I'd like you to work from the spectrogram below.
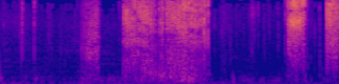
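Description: Duct tape is pulled from the roll and torn in a few sharp, rasping rips with short pauses between them, as someone gears up in a beekeeping suit. The rips are fairly quiet and no voices are heard.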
